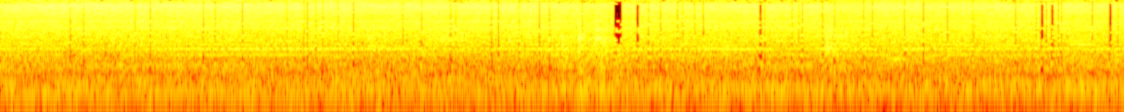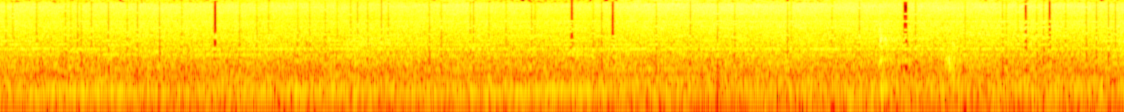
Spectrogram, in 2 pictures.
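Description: Steady factory background noise: an even hiss with a constant low hum and a few faint steady tones from running machinery. There is one brief click near the end.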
